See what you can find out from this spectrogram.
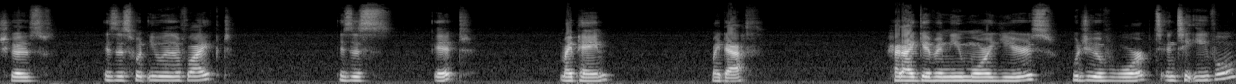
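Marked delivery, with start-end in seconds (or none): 1.0-12.4 voice bent out of shape, distorted and warped. Narrating a scene, voicing a struck woman addressing the player: distorted voice. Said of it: "her voice is sort of distorted".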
